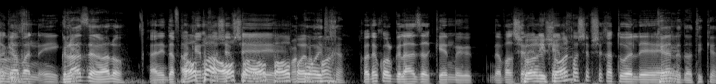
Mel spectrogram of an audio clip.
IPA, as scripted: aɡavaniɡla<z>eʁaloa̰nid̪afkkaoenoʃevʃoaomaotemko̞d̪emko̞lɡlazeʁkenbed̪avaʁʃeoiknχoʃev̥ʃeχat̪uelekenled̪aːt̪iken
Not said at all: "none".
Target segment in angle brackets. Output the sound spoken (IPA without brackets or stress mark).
z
